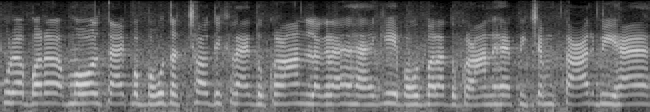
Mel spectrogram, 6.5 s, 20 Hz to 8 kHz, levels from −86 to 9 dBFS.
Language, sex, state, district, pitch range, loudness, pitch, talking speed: Hindi, female, Bihar, Patna, 240-255 Hz, -12 LUFS, 245 Hz, 220 wpm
